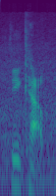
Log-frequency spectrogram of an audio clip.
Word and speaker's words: DeKalb: Same thing with DeKalb. That's how they pronounce it here, DeKalb. But the thing is, people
